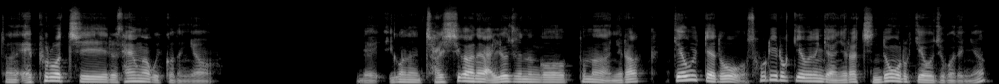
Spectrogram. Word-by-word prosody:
저는 105 -1 -6
애플 110 - -1
워치를 125 -10 +2
사용하고 135 -2 -1
있거든요. 80 -3 -9 1.4
네. 85 -1 -9
이거는 110 -1 -3
잘 110 0 -2
시간을 140 +2 +4
알려주는 125 +3 +1
것뿐만 110 +1 -3
아니라 100 +8 -2 0.3
깨울 195 +3 +4
때도 130 -4 +3
소리로 195 0 -1
깨우는 150 -5 +2
게 - - +1
아니라 100 +5 0
진동으로 125 +5 +1
깨워주거든요. 95 - -3
115 Hz, 340 characters per minute, -23 LUFS, 100-140 Hz, 1.4 s, 시간을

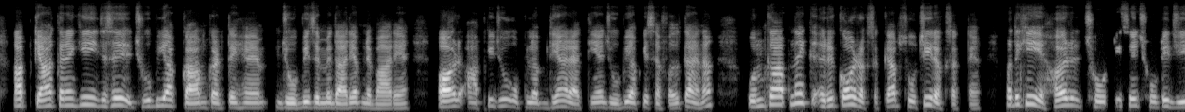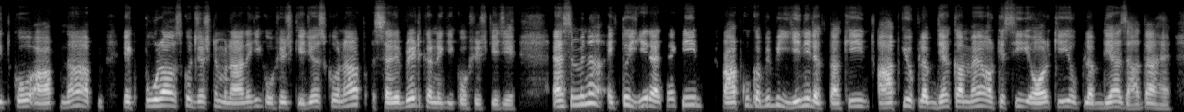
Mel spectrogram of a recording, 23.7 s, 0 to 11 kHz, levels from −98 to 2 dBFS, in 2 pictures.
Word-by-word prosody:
आप 195 +1 +5
क्या 180 +1 +4
करें 205 0 0
कि 225 +1 -3
जैसे, 410 - +2
जो 340 +5 -6
भी 210 - -8
आप 190 -2 +2
काम 135 +2 +3
करते 140 0 -1
हैं, 140 -1 -2 0.2
जो 140 -1 0
भी 155 - +2
ज़िम्मेदारी 145 -2 +1
आप 150 -1 0
निभा 125 -2 -2
रहे 125 +1 -4
हैं 130 - -9 0.4
और 170 +2 +10
आपकी 145 +6 -9
जो 190 +1 -7
उपलब्धियाँ 145 0 -4
रहती 145 +1 -2
हैं, 150 - -2
जो 135 -2 -8
भी 155 - -2
आपकी 150 +2 -2
सफलता 130 -3 -3
हैं - - -4
ना - - -2 0.4
उनका 190 +7 +2
आप 230 - +2
ना 270 - +1
एक 275 0 -2
रिकॉर्ड 210 +5 +3
रख 160 - -4
सकते 175 - -8
हैं, - - +4
आप 185 - -4
सूची 175 +5 -3
रख - - 0
सकते 120 -1 -11
हैं 120 - -12 0.3
और 220 - +1
देखिए, 230 +1 +1
हर 200 +3 +4
छोटी 160 - -4
से 400 +1 -2
छोटी 365 - -3
जीत 305 -2 -1
को 170 +1 +2
आप 135 -3 +2
ना 165 +4 0 0.4
एक 155 -1 0
पूरा 190 +2 +7
उसको 200 +1 -3
जश्न 160 +3 -5
मनाने 140 0 0
की 180 - -9
कोशिश 150 -2 -4
कीजिए, 160 - -2
उसको 170 +1 -4
ना 180 +4 -1
आप 225 +1 +3
सेलिब्रेट 150 +9 +3
करने 150 -4 -1
की 135 0 -10
कोशिश 125 -1 -8
कीजिए। 120 -1 -6 0.4
ऐसे 180 +6 +2
में 230 +2 0
ना 275 0 +2
एक 150 -2 -3
तो - - +3
ये 365 - 0
रहता 165 +4 +3
है - - -3
कि 220 -1 -3 0.2
आपको 150 +9 +2
कभी 200 +1 -2
भी 215 +1 -6
ये 155 0 +3
नहीं 205 +2 0
लगता 130 - +2
कि 175 -1 -3
आपकी 140 +8 +1
उपलब्धियाँ 165 -2 +1
कम 165 -2 +3
हैं 185 - +1
और 165 -3 +1
किसी 170 +1 -5
और 140 0 +6
की 165 +2 -2
उपलब्धियाँ 145 +1 0
ज़्यादा 135 -2 -2
हैं 110 -3 -9
165 Hz, 245 wpm, -25 LUFS, 140-200 Hz, 0.4 s, और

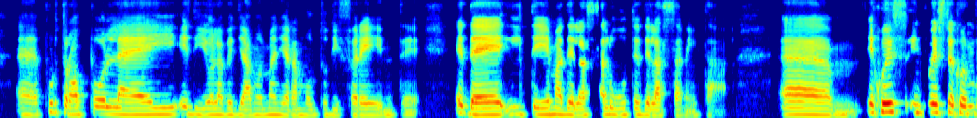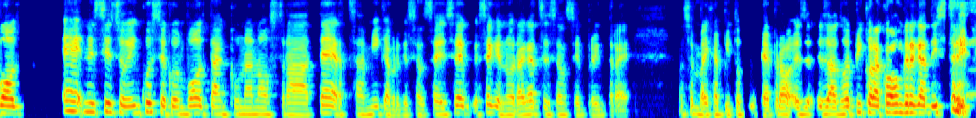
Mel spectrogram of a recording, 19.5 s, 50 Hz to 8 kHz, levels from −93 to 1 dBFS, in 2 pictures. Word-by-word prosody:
ehm, 150 -2 -7
purtroppo 175 -4 -3
lei 160 -1 0
ed 170 -2 -6
io 155 0 -6
la 155 0 -3
vediamo 150 -1 -6
in 145 - -10
maniera 145 -2 -6
molto 145 +1 -13
differente. 145 - -6 0.3
Ed 190 - -1
è - - +8
il 155 +2 +5
tema 160 0 -1
della 145 -2 -1
salute 155 +1 -7
e - - -4
della 145 -2 -2
sanità, 150 - -14 0.5
ehm, 155 - 0
e 205 - +2
ques 220 +2 +9
in 200 - -4
questo 210 0 +4
è - - +1
coinvol 185 -1 +3 0.4
eh, 250 -1 +3
nel 225 -1 -1
senso 215 -2 -1
e 180 - 0
in 190 - -4
questo 220 0 0
è - - -1
coinvolta 175 0 -2
anche 170 -1 -6
una 165 -1 -4
nostra 150 -3 -5
terza 165 -5 0
amica 165 +1 -5
perché 140 0 -11
sai 145 -1 -12
se 155 +1 -4
se 190 +5 -1
ehm, 180 -1 -5
se 200 +6 0
che 180 - -1
no 150 0 -5
ragazze 165 +3 -3
siamo 155 -1 -9
sempre 140 -1 -11
in 140 - -14
3, - - -10 0.4
non 170 - -17
s'è 180 - -9
mai 150 -3 -3
capito 150 -1 -7
perché, 140 -3 -4
però 160 -2 -1
es 160 0 -3
esatto, 170 -2 0
una 180 +1 +1
piccola 200 -1 +3
congrega 210 -1 +6
di 185 0 +2
stre 180 - +5
160 Hz, 205 wpm, -23 LUFS, 150-180 Hz, 0.5 s, ques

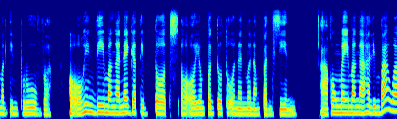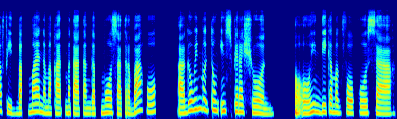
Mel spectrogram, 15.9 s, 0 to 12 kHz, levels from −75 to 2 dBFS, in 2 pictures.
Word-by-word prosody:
mag-improve. 160 -3 -3 0.3
Oo, 155 +4 +2
hindi 205 -2 +1
mga 185 -2 +2
negative 185 -2 0 0.2
thoughts, 165 -3 +1
oo, 160 0 0
'yong 165 0 0
pagtutuunan 165 -2 -1
mo 155 0 -1
ng 150 0 -4
pansin. 145 -1 -3 0.5
Ah, 150 - +3
kung 185 +3 0
may 185 -1 +3
mga 185 -1 +2
halimbawa 200 +8 +2
feedback 170 -5 0
man 215 +1 +2
na 180 - -1
makat 170 -1 0
matatanggap 165 -1 0
mo 195 +2 +1
sa 160 -5 -1
trabaho, 210 - +1 0.5
ah, 175 0 +4
gawin 285 +6 +1
mo 280 - +1
itong 250 0 -1
inspirasyon. 185 -9 0 0.4
Oo, 170 +1 +3
hindi 210 -1 0
ka 215 -2 +1
mag-focus 180 -1 0
sa, 160 -2 +3
180 Hz, 130 wpm, -23 LUFS, 160-195 Hz, 0.5 s, ah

